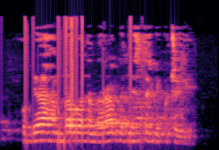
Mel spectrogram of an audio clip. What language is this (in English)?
Pashto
